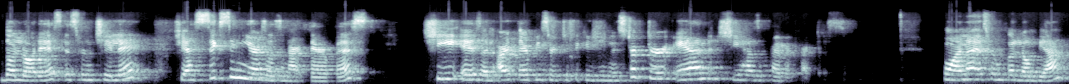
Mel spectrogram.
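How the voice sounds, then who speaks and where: This woman's voice sits fairly high, with lively intonation at a moderate pace. Room echo is audible. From Nicaragua. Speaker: graduate student. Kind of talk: thesis presentation.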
